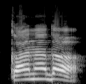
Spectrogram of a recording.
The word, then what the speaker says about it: کانادا: کاناڈا، Canada کے لیے فارسی زبان میں کاناڈا کا تلفظ استعمال کیا جاتا ہے.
